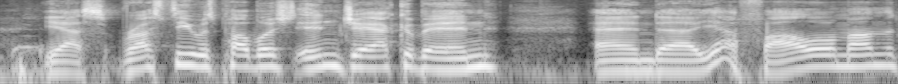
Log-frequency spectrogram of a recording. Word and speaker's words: Jacobin: As you were published in this magazine, Rusty, how do you pronounce it? Is it Jacobin? – That's the one. It's Jacobin.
